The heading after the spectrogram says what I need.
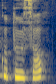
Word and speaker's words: Kutuzov: El general Kutuzov repuso anunciando la última sílaba sov como un francés, quitándose el guante de una blanquísima y minúscula mano y frotándose con él los ojos.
